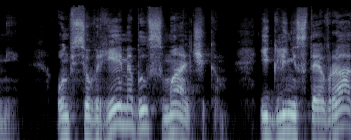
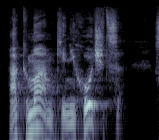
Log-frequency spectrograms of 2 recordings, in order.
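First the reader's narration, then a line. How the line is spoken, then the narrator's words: Sarcastic question. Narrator (Russian): спросил Холин язвительно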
